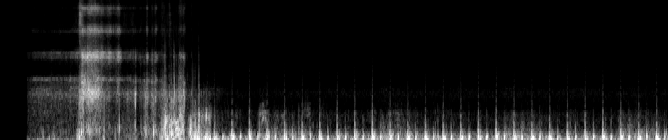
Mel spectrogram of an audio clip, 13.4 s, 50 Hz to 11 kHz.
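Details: Recorder's own heart after 4 minutes of step-up exercise: rapid, strong, regular heartbeat well over 100 a minute after a few seconds of rustling: tachycardia after exercise.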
